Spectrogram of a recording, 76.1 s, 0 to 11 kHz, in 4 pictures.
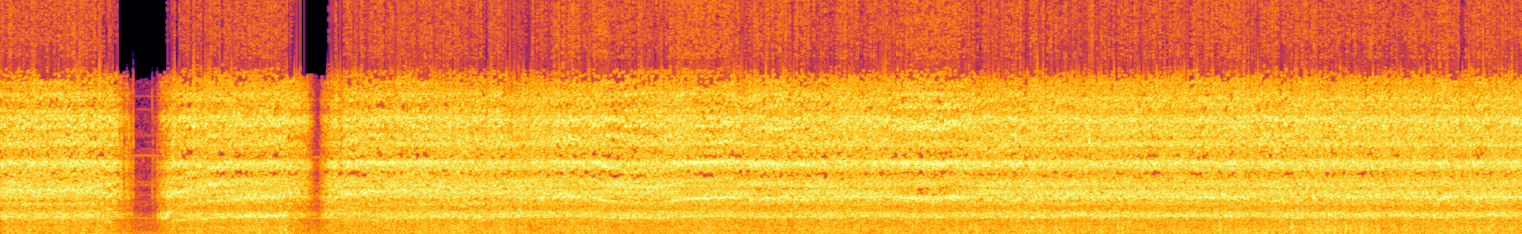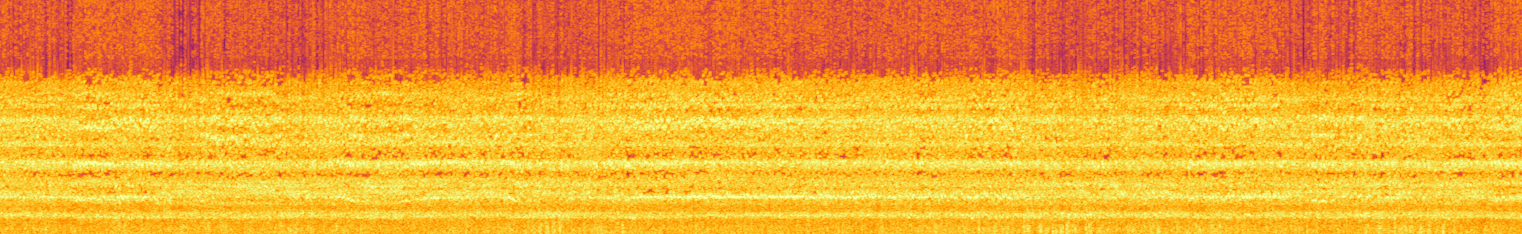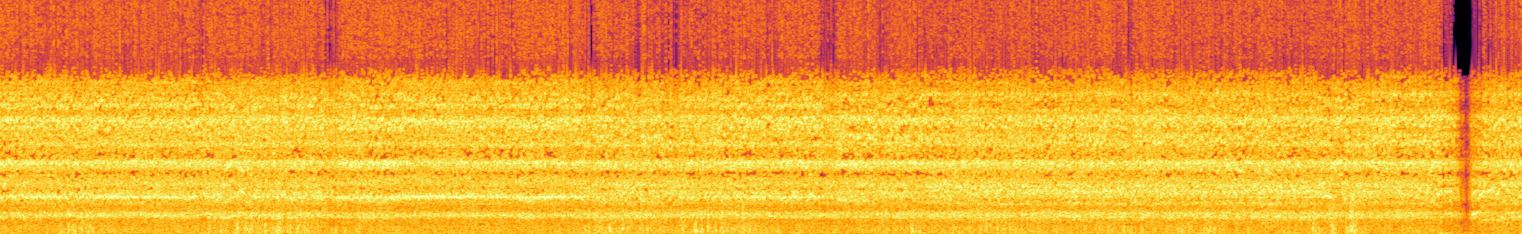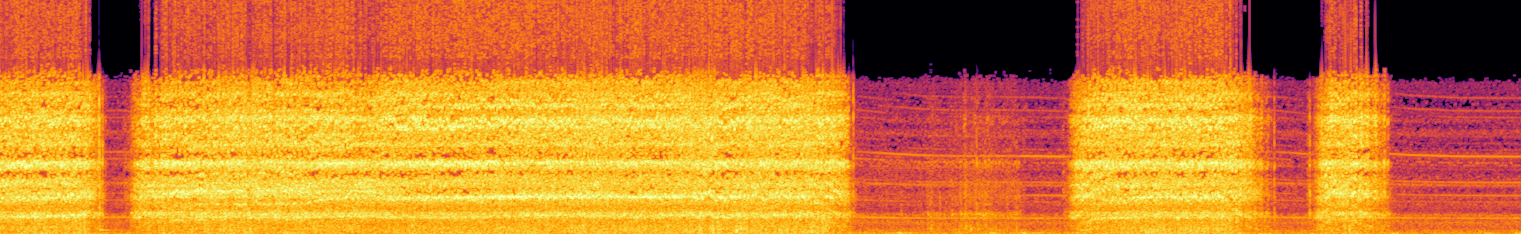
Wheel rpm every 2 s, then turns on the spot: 140, 140, 170, 220, 220, 220, 220, 230, 230, 230, 210, 220, 230, 220, 230, 230, 230, 220, 220, 230, 230, 230, 230, 220, 210, 210, 200, 190, 150, 120, 210, 220, 230, 160, 20, 130, 90, 10.
68-70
